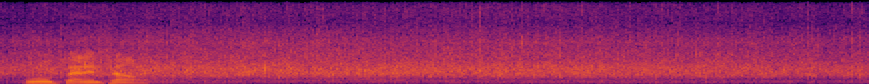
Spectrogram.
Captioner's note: hands clapping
